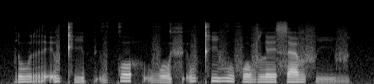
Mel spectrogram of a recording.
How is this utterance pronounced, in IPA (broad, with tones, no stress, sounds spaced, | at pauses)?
ɾ u˧ r ḛ˦ v kʰ i˨ pʲ ṵ˨ v k o˦ h ṵ˨ v o˨ fʲ o̰˦ v kʰ i˦ v u˦ f o˦ v l e˦ s æ˦ v f i˨ v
